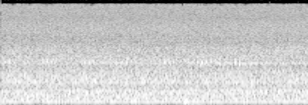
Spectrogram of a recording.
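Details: Idling vehicle engine gives a constant low hum over a broad hiss, with no calls heard.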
